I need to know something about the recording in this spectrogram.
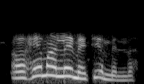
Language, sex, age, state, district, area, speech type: Santali, female, 30-45, West Bengal, Birbhum, rural, conversation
